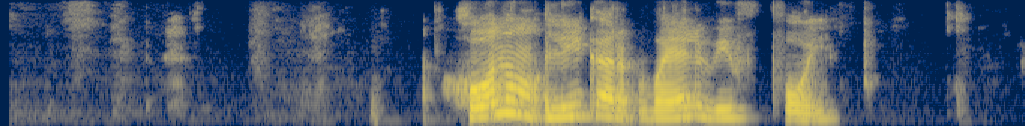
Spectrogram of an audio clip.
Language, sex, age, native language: Icelandic, female, 30-39, Russian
